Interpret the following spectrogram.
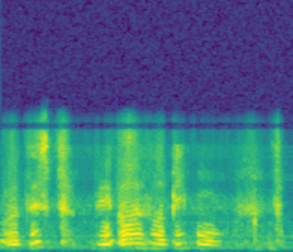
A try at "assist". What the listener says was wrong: I think you want to say the ability to assist. 2 syllables. The ability to assist other people, but you're only using 1 syllable there, not 2.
